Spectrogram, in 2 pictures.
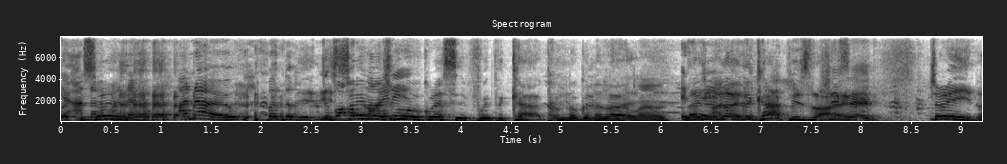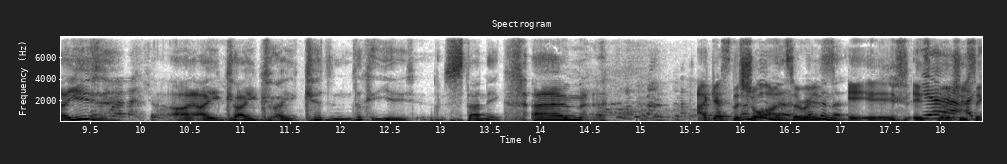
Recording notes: This is a live recording from our #QuickStopLive event following the 2022 Abu Dhabi GP.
